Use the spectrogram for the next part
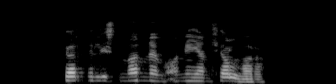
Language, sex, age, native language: Icelandic, female, 50-59, Icelandic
